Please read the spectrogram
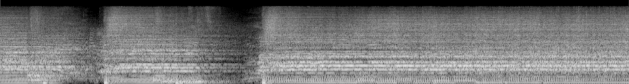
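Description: Musical theatre ensemble singing together over a band, with a short break and then a long held chord from about two and a half seconds in.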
